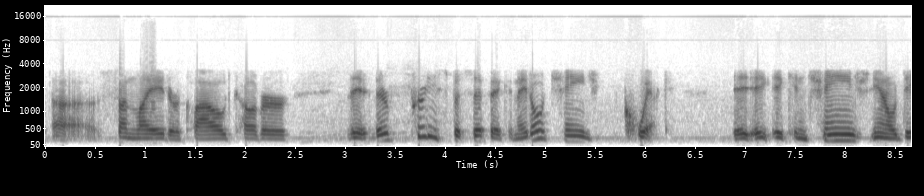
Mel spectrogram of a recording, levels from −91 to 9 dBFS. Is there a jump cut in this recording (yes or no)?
no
